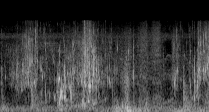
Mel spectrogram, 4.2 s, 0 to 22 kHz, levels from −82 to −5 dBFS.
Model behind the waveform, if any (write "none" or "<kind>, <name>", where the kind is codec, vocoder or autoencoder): none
